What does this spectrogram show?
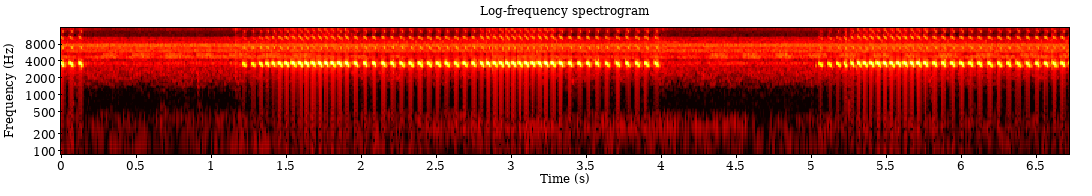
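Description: A cricket gives long, high, pulsing trills separated by brief pauses of about a second.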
